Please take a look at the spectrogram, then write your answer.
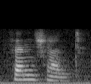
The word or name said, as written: sentient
